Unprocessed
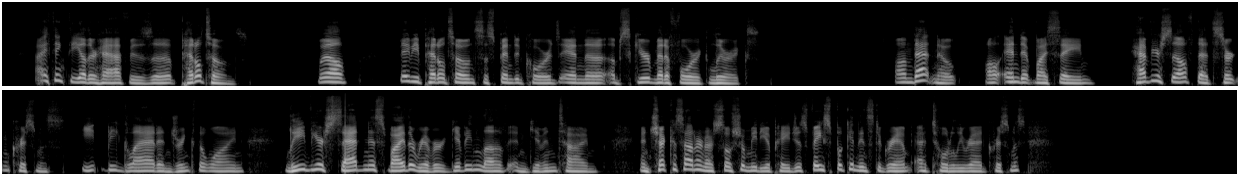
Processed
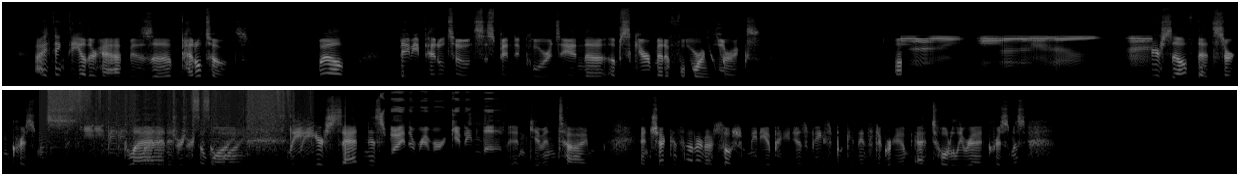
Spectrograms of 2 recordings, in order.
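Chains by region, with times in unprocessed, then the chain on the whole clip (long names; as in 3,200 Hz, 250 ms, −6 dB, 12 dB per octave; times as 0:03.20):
0:04.01–0:05.76: flat-topped bell 550 Hz −15 dB 2.8 octaves + notch filter 3,000 Hz, Q 29
0:06.82–0:07.23: high-pass filter 230 Hz 24 dB per octave + all-pass dispersion lows, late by 124 ms, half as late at 1,300 Hz
0:08.99–0:11.50: spectrum smeared in time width 97 ms + downward compressor, threshold −39 dBFS + voice inversion scrambler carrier 3,900 Hz
0:12.73–0:15.48: spike at every zero crossing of −26.5 dBFS + single-tap delay 101 ms −4 dB
0:16.14–0:17.38: inverse Chebyshev high-pass filter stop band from 290 Hz, stop band 80 dB + spectral tilt +4.5 dB per octave + bad sample-rate conversion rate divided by 4×, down filtered, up hold
0:18.91–0:21.56: Butterworth low-pass 3,000 Hz + volume swells 369 ms + multiband upward and downward compressor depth 40%
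whole clip: inverse Chebyshev high-pass filter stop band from 390 Hz, stop band 50 dB; downward compressor 2.5 to 1, threshold −44 dBFS; level +5 dB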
